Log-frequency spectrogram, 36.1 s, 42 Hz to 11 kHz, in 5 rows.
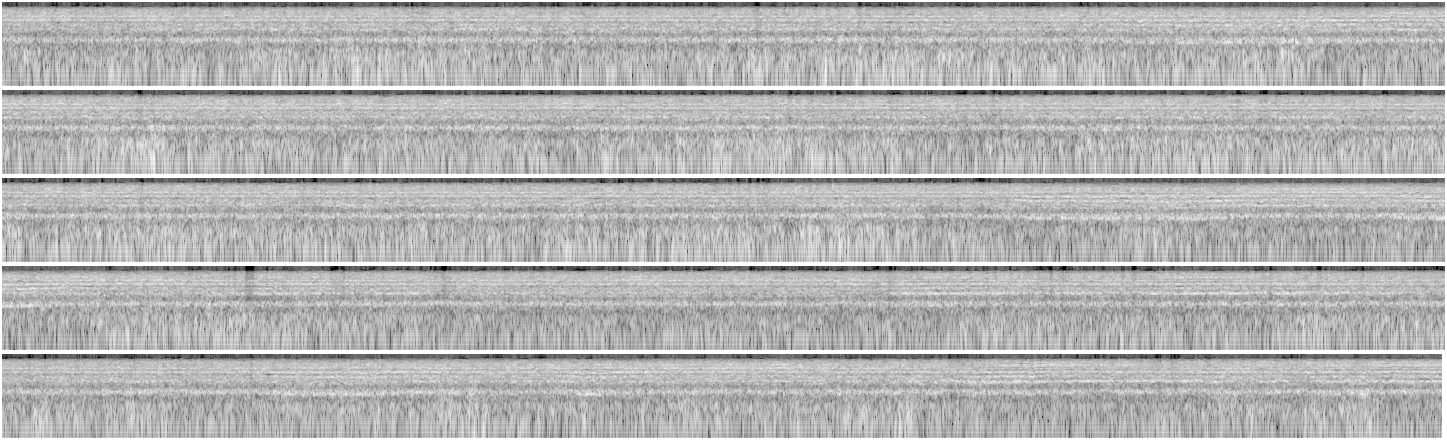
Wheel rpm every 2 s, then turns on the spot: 230, 230, 230, 220, 240, 230, 230, 230, 230, 230, 220, 230, 230, 230, 230, 220, 230, 220.
none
